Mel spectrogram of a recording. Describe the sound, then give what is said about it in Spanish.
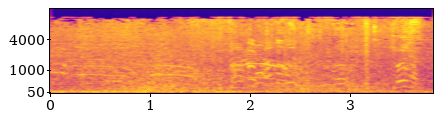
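Roaring fire breath from the dragon Smaug fills a hall in the 2013 fantasy film The Hobbit: The Desolation of Smaug, a continuous rushing blast with booming bursts under music while a voice speaks over it. “Smaug escupe fuego. Smaug llena la sala de fuego.”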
